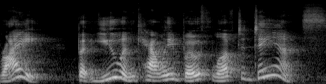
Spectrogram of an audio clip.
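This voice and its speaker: Using a put-on character voice, a woman speaks at a fairly slow pace with a fairly high pitch. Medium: read story. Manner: upbeat, confident.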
